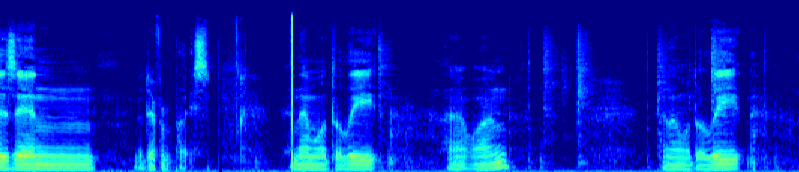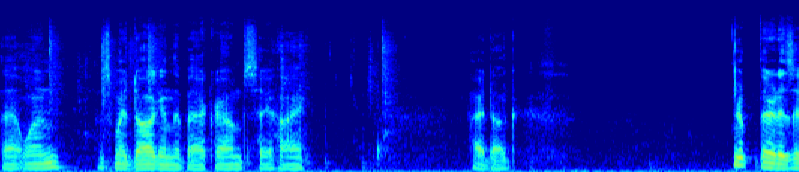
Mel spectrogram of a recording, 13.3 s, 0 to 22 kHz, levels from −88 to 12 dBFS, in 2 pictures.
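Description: At 2.43 s there is a sharp, loud crack lasting about 2.9 ms. This is an uninitialised buffer. A block was played before any audio was written into it, so stale memory came out as samples. The length fits a 128-sample buffer.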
